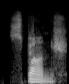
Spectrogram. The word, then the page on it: sponge: American English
